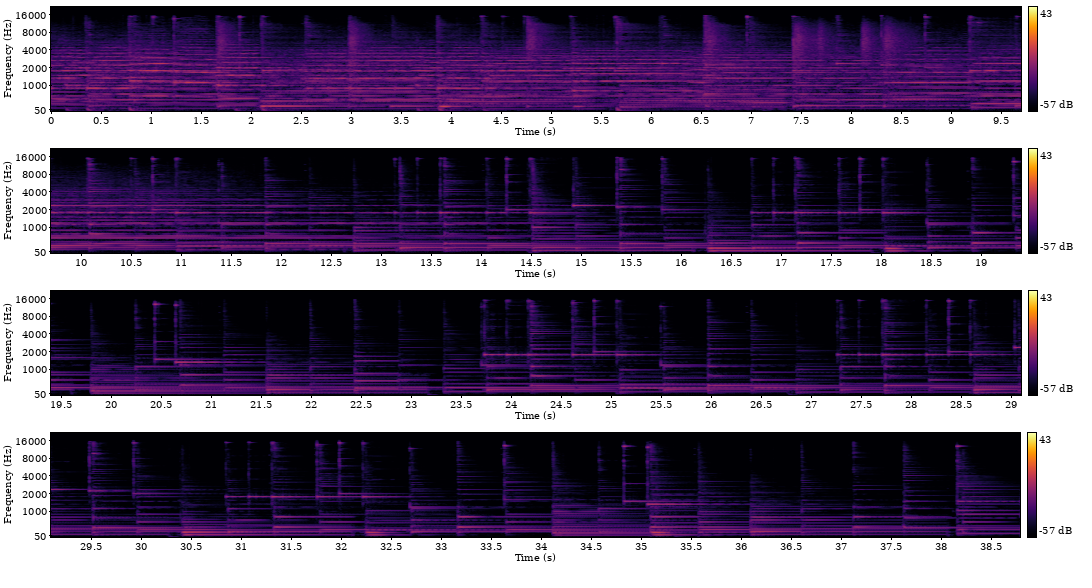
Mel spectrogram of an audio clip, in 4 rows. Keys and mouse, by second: 4.3 click, 5.9 click, 7.1 click, 7.2 click, 10.8 click, 18.3 click, 20.4 click, 21.6 click, 23.7 click, 25.6 click, 26.8 click, 30.0 click, 30.4 double right click, 31.7 double right click, 31.8 click, 34.0 click, 34.5 double right click, 35.6 click.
